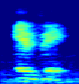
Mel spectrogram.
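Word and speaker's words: עברי: In English, you will spell this Ivri, and it's pronounced Eve.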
